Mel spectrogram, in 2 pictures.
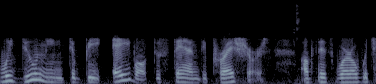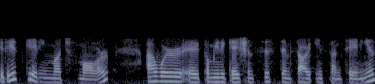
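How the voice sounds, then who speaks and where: Speaking fairly slowly, this woman has a very deep, low pitch. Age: 60s. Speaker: caller, businesswoman in real estate. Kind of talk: call-in opinion. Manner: halting.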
